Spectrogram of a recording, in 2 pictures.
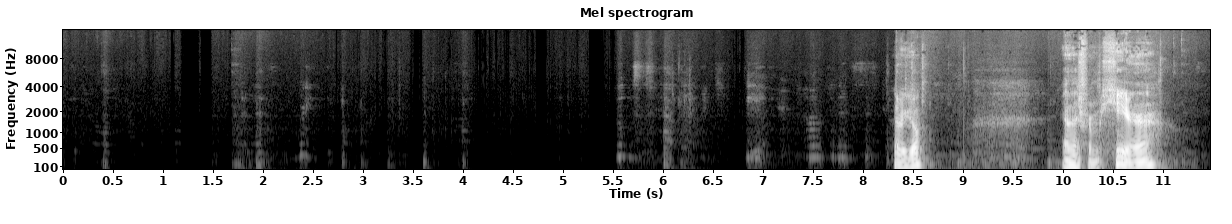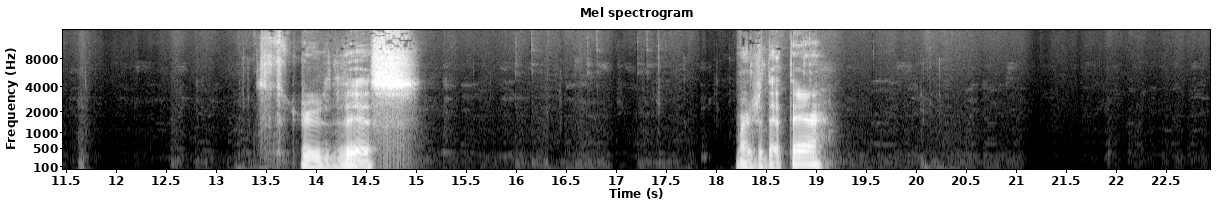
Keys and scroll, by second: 5.9 g, 10.6 2, 14.0 e, 16.2 1, 17.7 m, 19.8 g.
